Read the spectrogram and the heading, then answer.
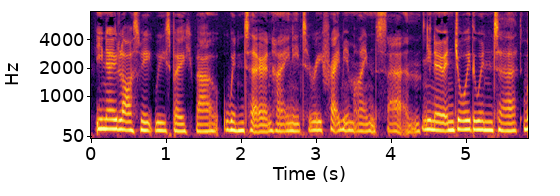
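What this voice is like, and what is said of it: Congested voice from a cold. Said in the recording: “I have a cold. So if we sound terrible ... with like the coughing”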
